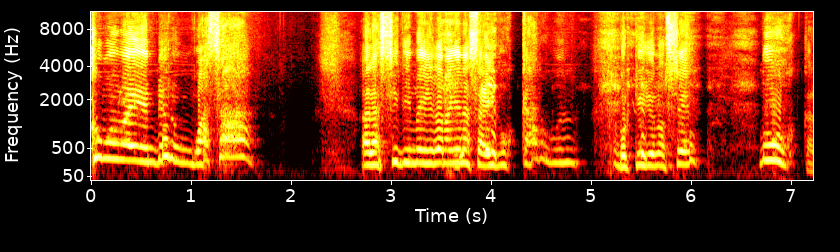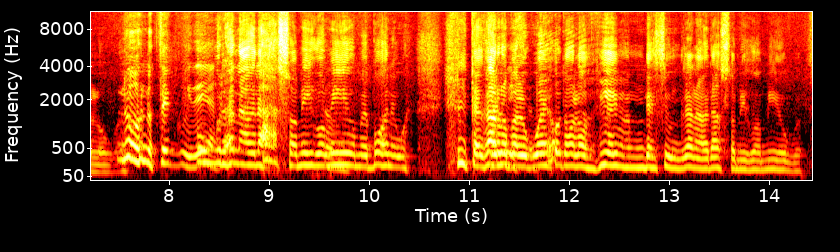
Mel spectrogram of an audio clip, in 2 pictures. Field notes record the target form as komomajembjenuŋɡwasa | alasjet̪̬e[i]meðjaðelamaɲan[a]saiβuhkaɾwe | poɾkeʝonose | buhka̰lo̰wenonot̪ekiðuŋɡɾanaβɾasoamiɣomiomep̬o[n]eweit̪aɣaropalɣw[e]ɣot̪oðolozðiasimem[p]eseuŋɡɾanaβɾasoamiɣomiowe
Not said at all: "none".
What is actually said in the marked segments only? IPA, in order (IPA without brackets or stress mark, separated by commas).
i, a, n, e, b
